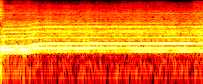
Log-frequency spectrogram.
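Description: Steam locomotive whistle blowing a chord of several notes at once. It comes in sharply with a brief upward slide in pitch as it opens, then holds one steady, sustained chord.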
